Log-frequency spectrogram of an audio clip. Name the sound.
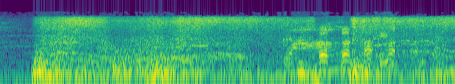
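motorcycle engine revving past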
